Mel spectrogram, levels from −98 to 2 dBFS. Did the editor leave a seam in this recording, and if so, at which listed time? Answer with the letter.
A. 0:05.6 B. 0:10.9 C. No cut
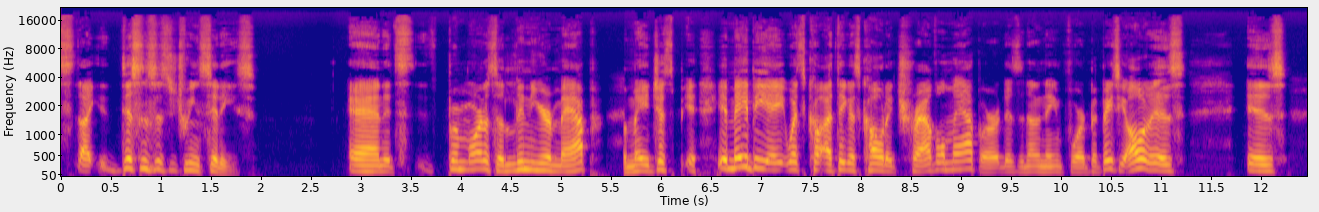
A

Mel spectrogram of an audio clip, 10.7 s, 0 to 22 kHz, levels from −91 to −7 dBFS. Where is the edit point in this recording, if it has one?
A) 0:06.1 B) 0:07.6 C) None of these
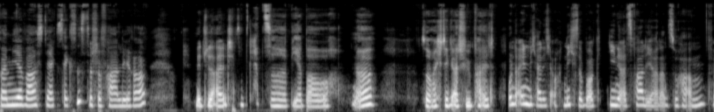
B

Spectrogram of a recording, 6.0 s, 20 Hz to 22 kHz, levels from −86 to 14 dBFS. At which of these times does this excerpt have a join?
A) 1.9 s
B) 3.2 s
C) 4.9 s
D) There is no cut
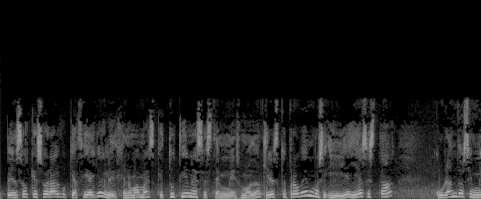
B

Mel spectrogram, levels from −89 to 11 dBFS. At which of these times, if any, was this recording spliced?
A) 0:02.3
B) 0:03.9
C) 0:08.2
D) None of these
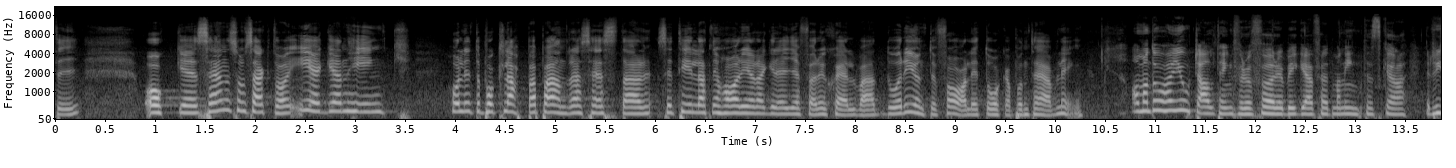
C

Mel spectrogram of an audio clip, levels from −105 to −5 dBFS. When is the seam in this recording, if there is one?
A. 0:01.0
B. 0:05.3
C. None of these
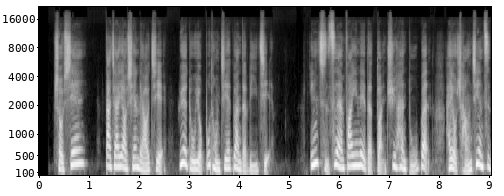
B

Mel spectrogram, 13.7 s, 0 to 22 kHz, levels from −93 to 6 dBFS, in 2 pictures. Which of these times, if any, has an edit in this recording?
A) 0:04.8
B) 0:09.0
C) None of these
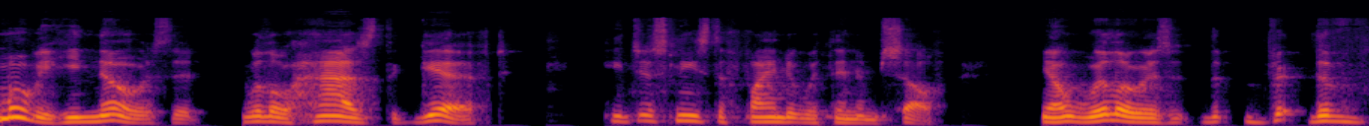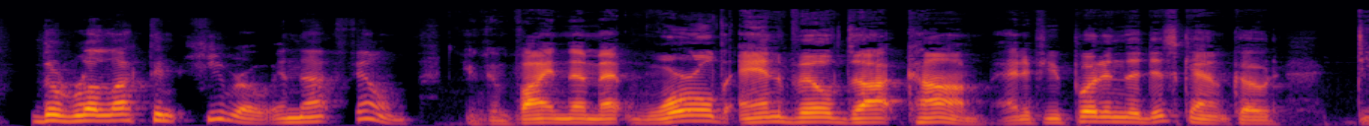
B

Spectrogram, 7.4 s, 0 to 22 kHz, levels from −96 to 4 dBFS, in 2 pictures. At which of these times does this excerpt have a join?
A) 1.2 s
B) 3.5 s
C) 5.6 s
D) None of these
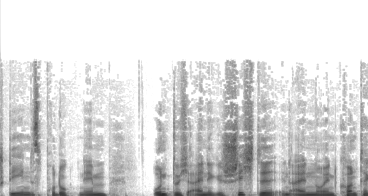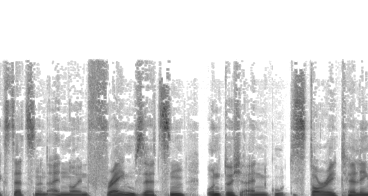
C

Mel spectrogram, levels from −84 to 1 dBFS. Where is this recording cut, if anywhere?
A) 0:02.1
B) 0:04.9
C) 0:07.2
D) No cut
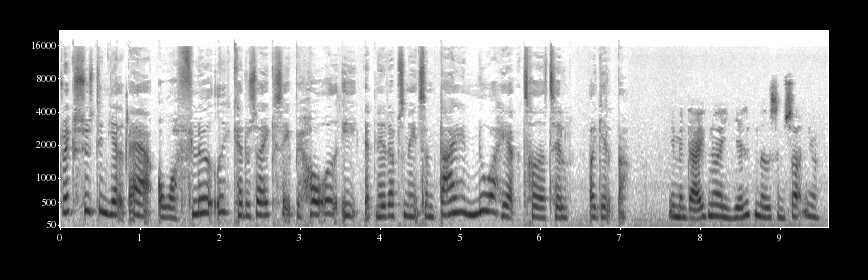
D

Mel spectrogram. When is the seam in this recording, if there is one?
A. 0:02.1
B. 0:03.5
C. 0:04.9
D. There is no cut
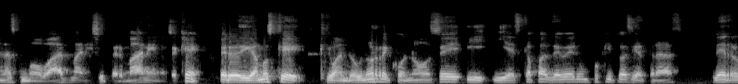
A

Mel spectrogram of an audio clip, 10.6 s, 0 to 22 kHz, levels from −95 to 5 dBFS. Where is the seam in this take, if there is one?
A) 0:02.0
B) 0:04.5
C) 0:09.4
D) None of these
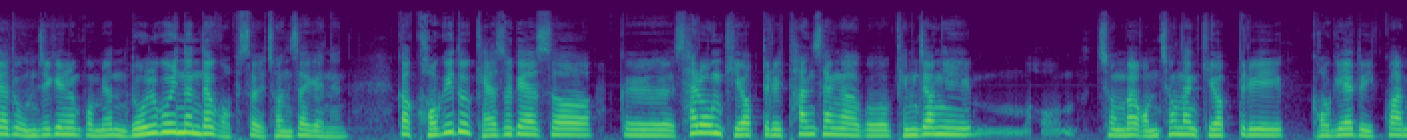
B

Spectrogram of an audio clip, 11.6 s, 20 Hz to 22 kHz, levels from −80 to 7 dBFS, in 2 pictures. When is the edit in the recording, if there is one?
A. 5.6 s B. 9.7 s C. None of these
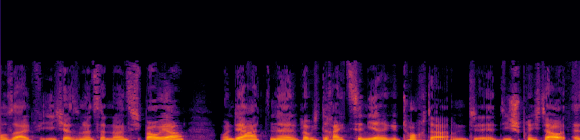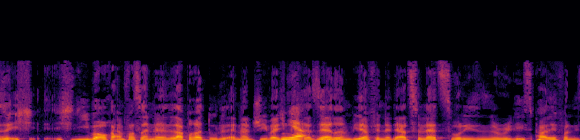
A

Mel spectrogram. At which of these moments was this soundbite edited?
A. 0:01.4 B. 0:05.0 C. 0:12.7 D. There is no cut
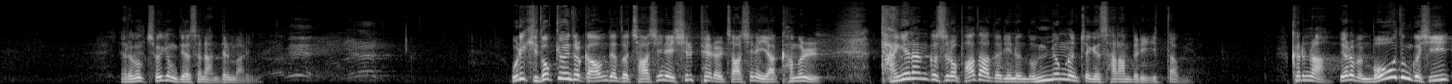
A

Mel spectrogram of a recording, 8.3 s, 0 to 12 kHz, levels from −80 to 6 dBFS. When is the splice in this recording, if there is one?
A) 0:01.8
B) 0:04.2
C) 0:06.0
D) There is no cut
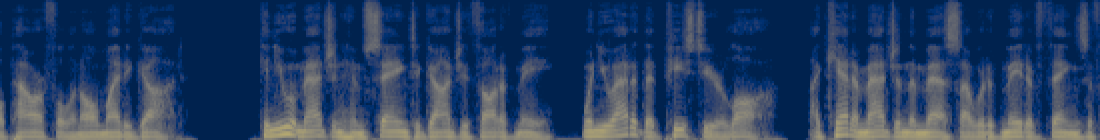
C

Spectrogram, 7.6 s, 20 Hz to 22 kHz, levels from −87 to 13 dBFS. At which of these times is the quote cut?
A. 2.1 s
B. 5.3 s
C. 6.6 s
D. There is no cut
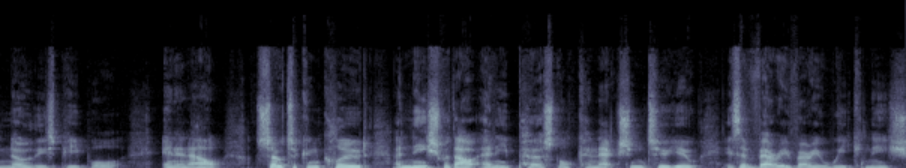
A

